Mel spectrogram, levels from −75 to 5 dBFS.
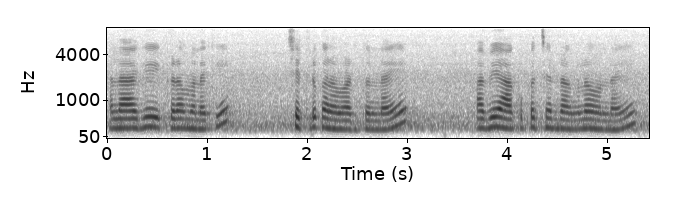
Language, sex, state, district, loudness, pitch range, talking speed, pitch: Telugu, female, Telangana, Mahabubabad, -18 LUFS, 205-260 Hz, 100 wpm, 220 Hz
